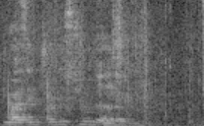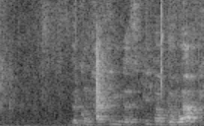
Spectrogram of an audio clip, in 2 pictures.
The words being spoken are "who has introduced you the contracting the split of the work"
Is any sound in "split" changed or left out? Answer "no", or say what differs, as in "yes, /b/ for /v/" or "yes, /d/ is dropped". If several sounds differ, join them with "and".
yes, /l/ is dropped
